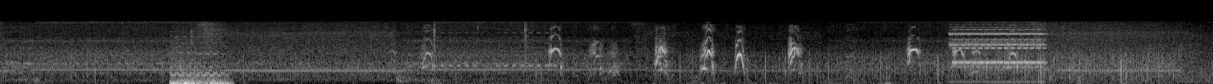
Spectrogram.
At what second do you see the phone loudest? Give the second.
10 s.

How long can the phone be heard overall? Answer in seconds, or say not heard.
3 s.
